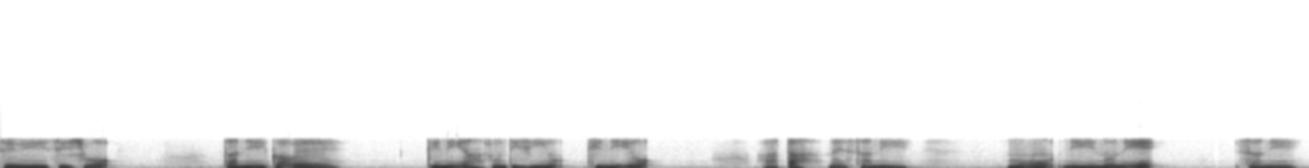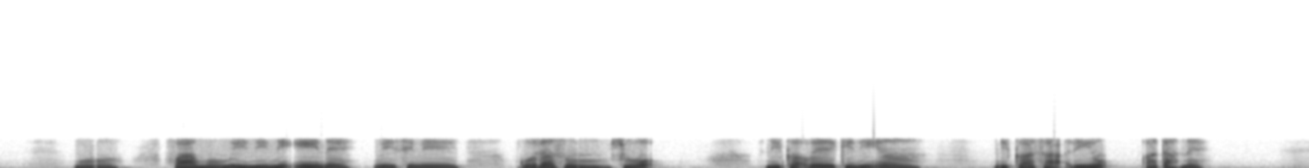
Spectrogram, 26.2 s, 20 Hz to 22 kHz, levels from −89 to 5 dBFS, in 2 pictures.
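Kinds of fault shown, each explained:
Packet loss with pitch repetition: short gaps in the stream were bridged by repeating the last pitch period, giving brief held, slightly buzzy moments at 8.52, 12.14, 14.0, 16.3, 18.84 and 23.06 s, each about 40 ms, which fits two lost 20 ms packets, except the 60 ms one at 14.0 s, which fits three. On a spectrogram each shows frozen, evenly spaced harmonics; the waveform shows identical repeating cycles, all within the telephone-band sound below 4 kHz.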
